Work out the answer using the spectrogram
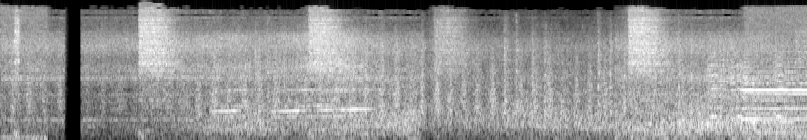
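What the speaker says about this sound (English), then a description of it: "Stephenson was pulling a mixed goods train bound for Barrow" A mixed goods train rolls steadily along the rails, with rhythmic clatter, hissing and a loud, continuous rumble, brief tonal squeals, and no voices.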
